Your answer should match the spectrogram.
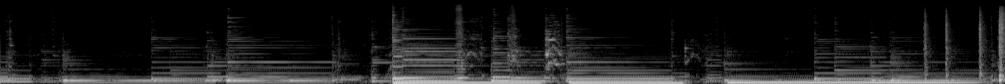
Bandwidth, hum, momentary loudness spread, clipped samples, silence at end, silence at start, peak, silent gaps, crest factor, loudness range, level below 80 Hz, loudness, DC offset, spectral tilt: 14 kHz; none; 14 LU; under 0.1%; 0 s; 0 s; -4 dBFS; none; 18 dB; 8 LU; -26 dBFS; -24 LUFS; under 0.1%; -7 dB/octave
